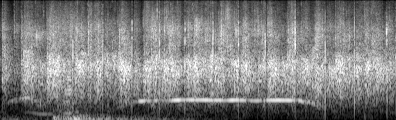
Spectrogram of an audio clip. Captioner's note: audience applauding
